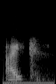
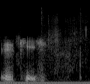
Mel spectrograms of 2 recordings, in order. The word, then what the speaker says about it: Icke: Do you know who David Icke is, or Icky? It's spelled Icky.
